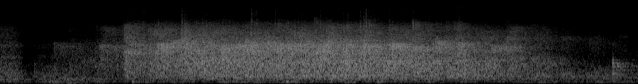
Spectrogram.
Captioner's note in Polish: oklaski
